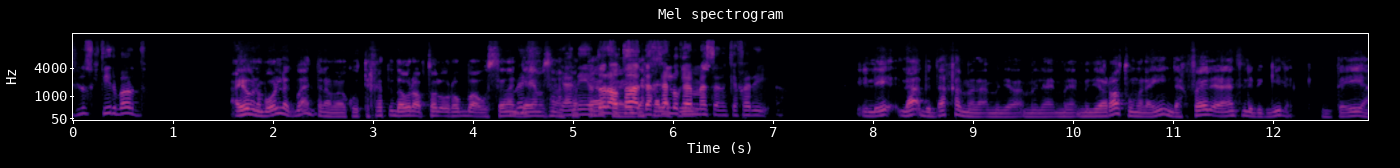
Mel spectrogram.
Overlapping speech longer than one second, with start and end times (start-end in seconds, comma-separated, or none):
4.4-6.4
